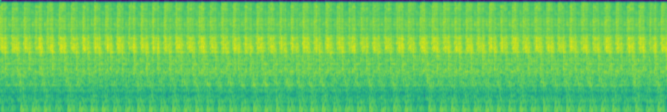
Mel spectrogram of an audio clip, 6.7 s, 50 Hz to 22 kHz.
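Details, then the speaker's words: 2003 Honda XR50R 50cc at idle: a steady light rhythmic tap about twice a second, louder on the right side of the engine. It is suspected to come from the transmission/crankshaft area rather than the valvetrain; the source is unconfirmed. "the engine is idling it's a rhythmic tapping and I believe it's louder on the right right side of the engine"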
